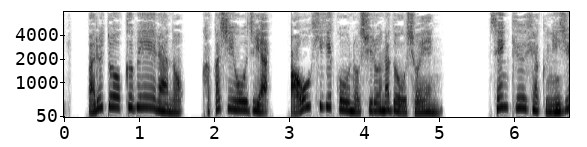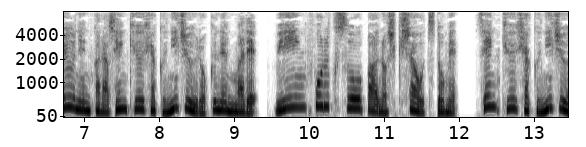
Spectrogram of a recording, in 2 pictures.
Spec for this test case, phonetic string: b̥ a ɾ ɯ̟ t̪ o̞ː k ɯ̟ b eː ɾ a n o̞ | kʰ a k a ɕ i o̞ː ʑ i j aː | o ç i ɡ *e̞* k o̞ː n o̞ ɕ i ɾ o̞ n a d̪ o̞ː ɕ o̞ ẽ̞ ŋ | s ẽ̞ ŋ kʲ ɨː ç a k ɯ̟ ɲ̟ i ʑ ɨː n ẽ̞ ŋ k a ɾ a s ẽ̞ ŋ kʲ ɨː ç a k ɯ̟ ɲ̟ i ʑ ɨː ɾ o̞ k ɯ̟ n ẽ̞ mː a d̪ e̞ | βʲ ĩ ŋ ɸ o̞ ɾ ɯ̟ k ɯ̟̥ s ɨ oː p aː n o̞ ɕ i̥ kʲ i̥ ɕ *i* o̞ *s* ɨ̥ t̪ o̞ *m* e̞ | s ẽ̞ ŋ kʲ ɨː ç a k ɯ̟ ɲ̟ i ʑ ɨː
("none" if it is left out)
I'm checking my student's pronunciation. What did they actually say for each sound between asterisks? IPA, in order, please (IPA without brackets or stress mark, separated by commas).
e̞, a, t͡s, m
